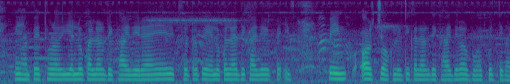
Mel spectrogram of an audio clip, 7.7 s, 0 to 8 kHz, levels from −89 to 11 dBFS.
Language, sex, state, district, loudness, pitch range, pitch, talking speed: Hindi, female, Bihar, Jahanabad, -35 LUFS, 175-180 Hz, 180 Hz, 250 wpm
